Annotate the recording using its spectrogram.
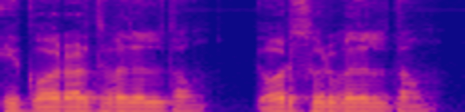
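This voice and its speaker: Man, philosophy teacher, classroom lecture, mellow warm voice, stresses words, checks listeners follow. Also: medium pitch, little pitch movement. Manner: explains by slow spoken examples, asks listeners to confirm; stresses single words to show meaning.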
